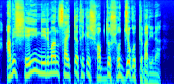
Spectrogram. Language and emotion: Bengali, disgusted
